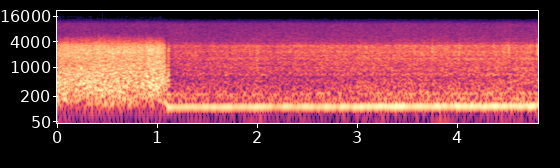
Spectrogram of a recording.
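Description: Rushing surf noise that cuts off abruptly about a second in. It gives way to the steady low hum of a car engine running, heard from inside the cabin.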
